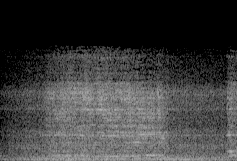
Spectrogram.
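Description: Power crosscut saw cutting off pieces of a small pine strip: a steady hissing cut that swells in over about half a second and eases off near the end.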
